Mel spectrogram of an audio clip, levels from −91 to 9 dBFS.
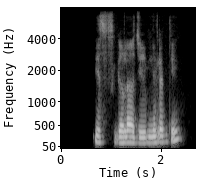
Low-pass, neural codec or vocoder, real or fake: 7.2 kHz; codec, 44.1 kHz, 2.6 kbps, DAC; fake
